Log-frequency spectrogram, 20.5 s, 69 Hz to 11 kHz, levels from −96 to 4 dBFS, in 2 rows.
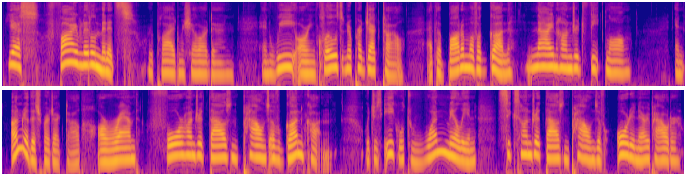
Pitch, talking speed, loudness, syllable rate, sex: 185 Hz, 145 wpm, -18 LUFS, 4.8 syllables/s, female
